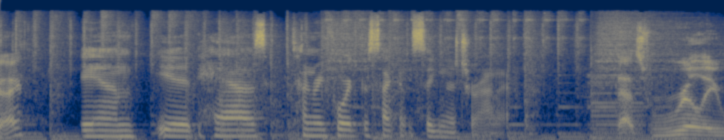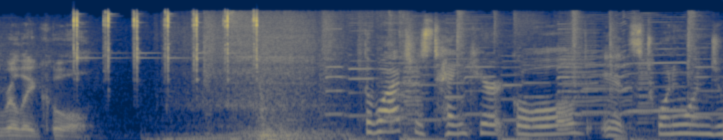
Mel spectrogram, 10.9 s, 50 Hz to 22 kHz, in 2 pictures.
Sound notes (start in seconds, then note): 5.9 watch ticking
